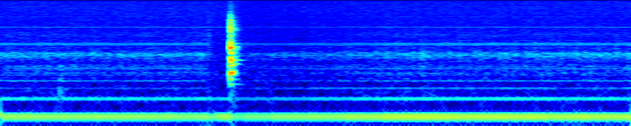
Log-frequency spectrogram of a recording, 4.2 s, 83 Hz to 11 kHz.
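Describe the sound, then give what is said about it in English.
A half-amp, 1800 RPM fan motor running on a pure sine wave inverter hums steadily and evenly, a low electrical drone with faint buzzing overtones, broken once by a brief sharp click early on. No one speaks. “Now we will switch to a pure sine wave inverter.”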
